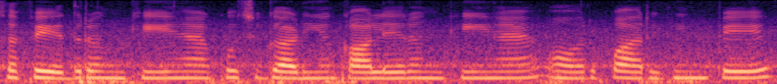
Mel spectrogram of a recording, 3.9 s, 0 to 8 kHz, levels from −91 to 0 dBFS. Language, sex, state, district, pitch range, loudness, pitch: Hindi, female, Punjab, Pathankot, 225-235 Hz, -16 LUFS, 230 Hz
